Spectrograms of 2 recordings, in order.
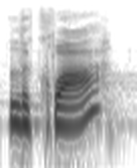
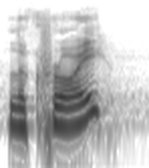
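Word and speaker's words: La Croix: Crystal says that her brain still tries to pronounce it in the French manner, Le Croix, instead of Le Croix, and that pamplemousse actually means grapefruit, which makes sense, but I didn't think about that.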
